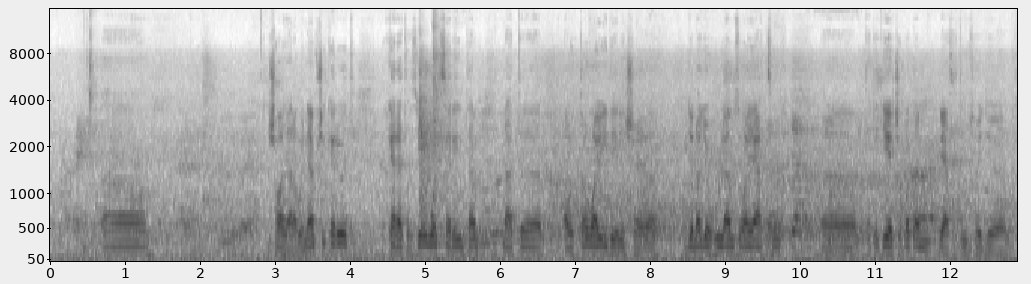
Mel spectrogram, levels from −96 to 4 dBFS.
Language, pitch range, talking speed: Hungarian, 105-120 Hz, 150 wpm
